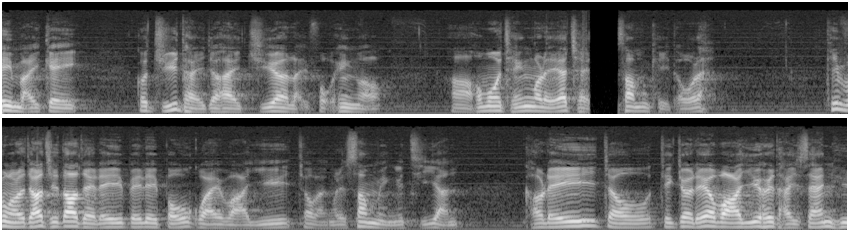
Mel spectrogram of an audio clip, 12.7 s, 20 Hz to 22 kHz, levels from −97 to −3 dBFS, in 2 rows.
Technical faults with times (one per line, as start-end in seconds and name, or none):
4.35-4.67 intermittent contact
